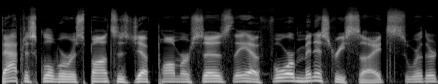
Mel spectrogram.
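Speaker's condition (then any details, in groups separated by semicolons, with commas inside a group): No condition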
